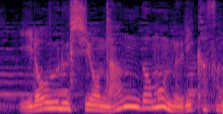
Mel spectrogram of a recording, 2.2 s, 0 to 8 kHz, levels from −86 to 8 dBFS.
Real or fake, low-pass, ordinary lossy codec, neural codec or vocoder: real; none; none; none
